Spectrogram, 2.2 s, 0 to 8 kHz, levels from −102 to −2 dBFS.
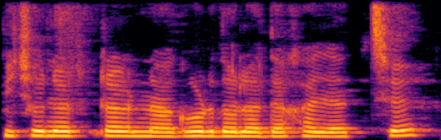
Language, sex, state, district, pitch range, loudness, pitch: Bengali, female, West Bengal, Paschim Medinipur, 240-270 Hz, -15 LUFS, 255 Hz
